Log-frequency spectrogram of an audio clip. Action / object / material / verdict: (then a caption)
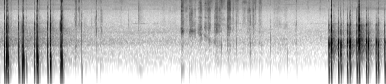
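tap / cork surface / cork / none. Hands tap on a cork object, giving dull, short knocks with no ring. A quick run of five taps is followed by a long near-silent pause with a faint soft rustle, then a denser burst of rapid taps at the end.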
